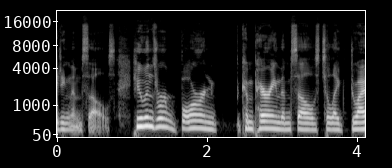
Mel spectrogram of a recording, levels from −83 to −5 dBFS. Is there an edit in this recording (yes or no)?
no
